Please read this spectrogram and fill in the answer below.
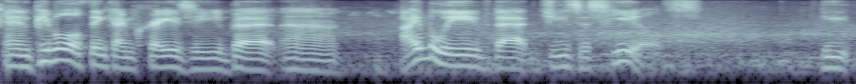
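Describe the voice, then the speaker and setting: A man at a very slow pace with very wide pitch swings over noticeable background noise. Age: 60s. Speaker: paranormal livestream host. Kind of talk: casual livestream monologue. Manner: halting, repetitive.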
